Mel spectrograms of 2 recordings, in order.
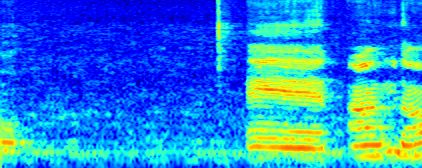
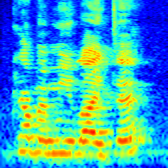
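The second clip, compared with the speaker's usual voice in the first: normal talking voice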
